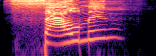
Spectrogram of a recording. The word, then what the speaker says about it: salmon: Salmon. Is that what he said? – You pronounce the L in salmon the word me one more time, up.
